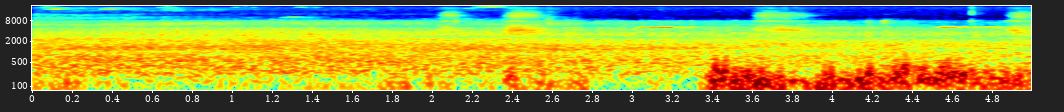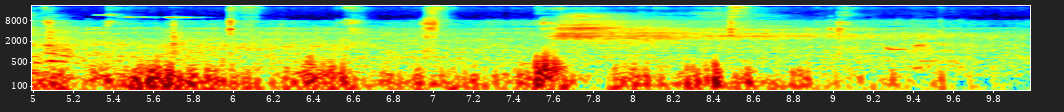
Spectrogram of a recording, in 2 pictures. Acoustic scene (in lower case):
street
